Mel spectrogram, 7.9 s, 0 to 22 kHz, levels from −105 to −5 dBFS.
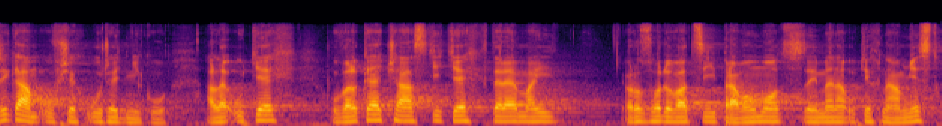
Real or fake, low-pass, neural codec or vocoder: real; 10.8 kHz; none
